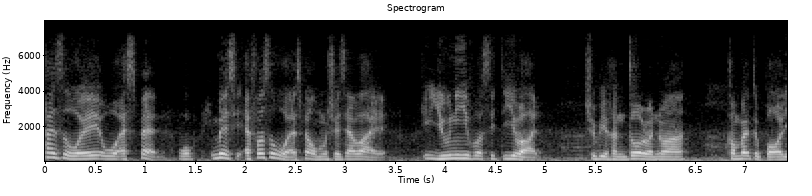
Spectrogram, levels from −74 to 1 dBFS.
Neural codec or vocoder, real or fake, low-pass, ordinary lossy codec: codec, 16 kHz in and 24 kHz out, 1 kbps, XY-Tokenizer; fake; 7.2 kHz; none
